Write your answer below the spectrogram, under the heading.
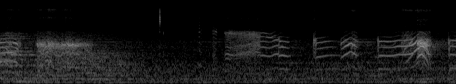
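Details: Pet cockatiels, described as happy, giving a few rising and falling whistled chirps, some in quick runs, over a steady background hiss.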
